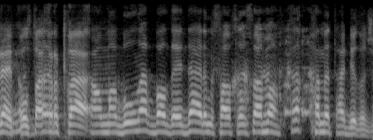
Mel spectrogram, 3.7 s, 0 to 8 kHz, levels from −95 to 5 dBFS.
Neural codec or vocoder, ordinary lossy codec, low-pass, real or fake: codec, 16 kHz, 2 kbps, FunCodec, trained on Chinese and English, 25 frames a second; none; 7.2 kHz; fake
